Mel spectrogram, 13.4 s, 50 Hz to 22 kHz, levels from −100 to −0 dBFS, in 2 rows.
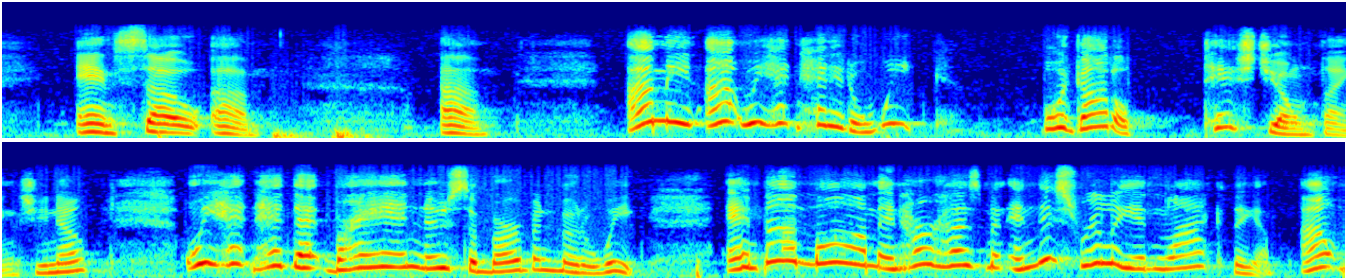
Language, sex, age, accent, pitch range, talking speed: English, female, 50-69, American, 240-370 Hz, 195 wpm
